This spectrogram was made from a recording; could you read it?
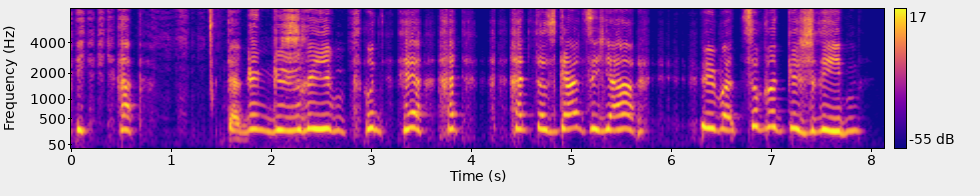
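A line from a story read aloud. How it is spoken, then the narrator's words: Sobbing. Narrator (German): schluchzte Ginny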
